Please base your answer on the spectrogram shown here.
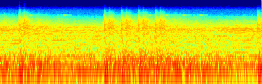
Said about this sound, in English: Machine gun fire from enemy lines.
